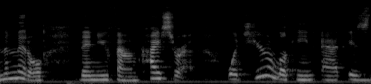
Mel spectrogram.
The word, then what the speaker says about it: caesura: Caesura is a fun term because it's Latin. So if you have any experience in Latin, you've heard of this word. And it's a hard C because it's Latin.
